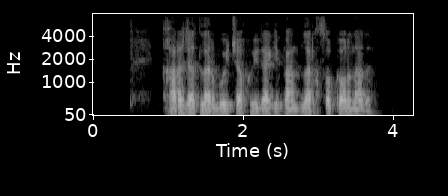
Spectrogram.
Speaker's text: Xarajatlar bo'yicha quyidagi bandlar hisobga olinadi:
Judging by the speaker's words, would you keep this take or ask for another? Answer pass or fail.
pass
